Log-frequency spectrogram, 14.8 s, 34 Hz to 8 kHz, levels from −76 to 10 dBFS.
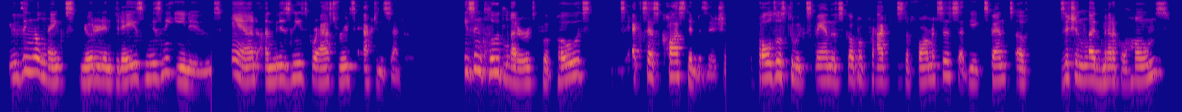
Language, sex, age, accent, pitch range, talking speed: English, male, 30-49, American, 150-205 Hz, 160 wpm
